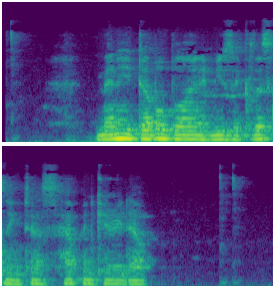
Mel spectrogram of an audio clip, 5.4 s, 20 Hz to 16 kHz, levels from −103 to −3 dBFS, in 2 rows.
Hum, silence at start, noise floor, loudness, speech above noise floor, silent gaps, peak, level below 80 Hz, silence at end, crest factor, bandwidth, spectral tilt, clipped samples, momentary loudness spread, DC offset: none; 0.9 s; -69 dBFS; -23 LUFS; 48 dB; none; -6 dBFS; -42 dBFS; 1.25 s; 18 dB; 7.4 kHz; -8 dB/octave; under 0.1%; 16 LU; under 0.1%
